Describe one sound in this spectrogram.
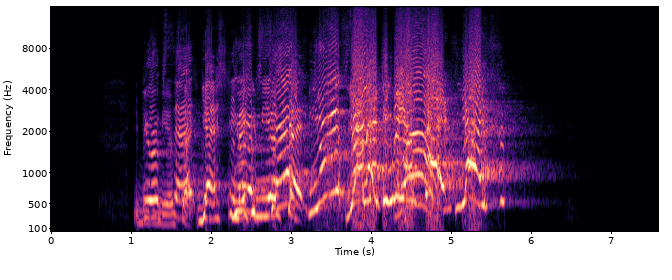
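A young woman shouts angrily close by.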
